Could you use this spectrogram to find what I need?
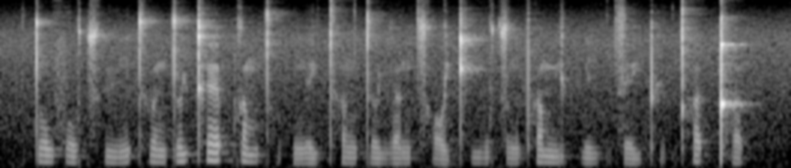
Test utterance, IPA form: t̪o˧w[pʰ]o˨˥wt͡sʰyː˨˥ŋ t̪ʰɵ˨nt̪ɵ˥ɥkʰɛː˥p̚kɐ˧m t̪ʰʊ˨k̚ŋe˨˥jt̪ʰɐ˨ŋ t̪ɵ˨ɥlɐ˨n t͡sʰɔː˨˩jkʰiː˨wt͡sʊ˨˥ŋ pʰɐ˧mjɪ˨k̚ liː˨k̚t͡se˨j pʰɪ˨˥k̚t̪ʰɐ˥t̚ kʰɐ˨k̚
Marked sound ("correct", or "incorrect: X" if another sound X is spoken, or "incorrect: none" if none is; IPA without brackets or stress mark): incorrect: f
